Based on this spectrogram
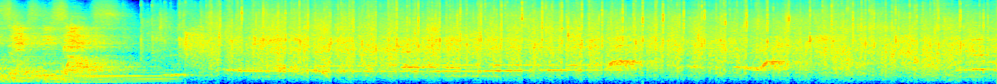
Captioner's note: shouted; applause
